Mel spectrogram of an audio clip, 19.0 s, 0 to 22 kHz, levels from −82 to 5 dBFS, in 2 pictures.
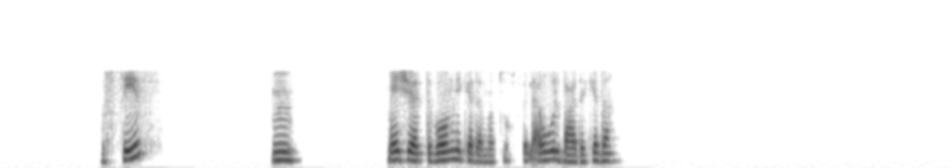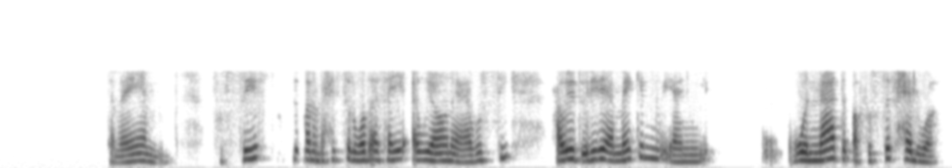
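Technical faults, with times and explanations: The speech comes through an ordinary G.711 A-law telephone channel at 64 kbps, with nothing above about 3.8 kHz, as that channel passes, and no technical faults can be heard.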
